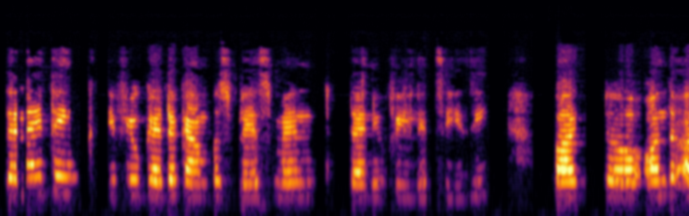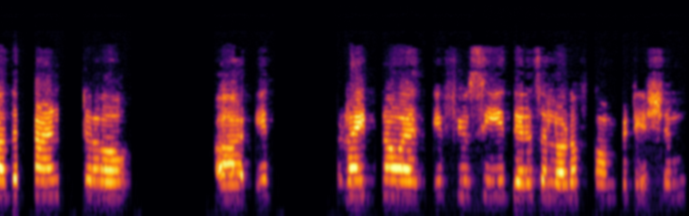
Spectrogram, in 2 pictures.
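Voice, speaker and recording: A young woman with an Indian accent answering English speaking test questions in a hesitant way, often pausing mid-phrase. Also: high-pitched, flat delivery, bright, forceful tone, no echo, low-quality recording. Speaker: student in a spoken English practice test.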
